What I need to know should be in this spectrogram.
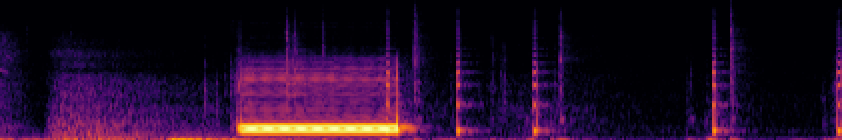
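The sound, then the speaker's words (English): A phone gives a steady electronic tone for under a second, followed by a handful of short, irregularly spaced keypad beeps as a number is dialed, clear with no talking. “Okay, we're gonna call back.”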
